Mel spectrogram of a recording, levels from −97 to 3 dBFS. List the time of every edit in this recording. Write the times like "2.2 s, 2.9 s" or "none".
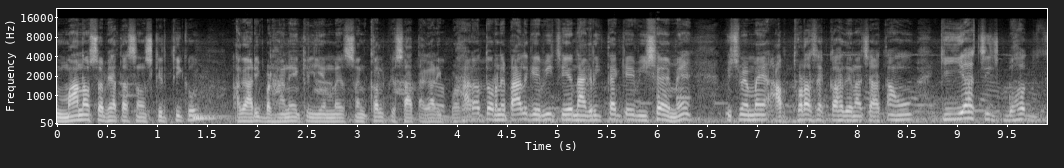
4.0 s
